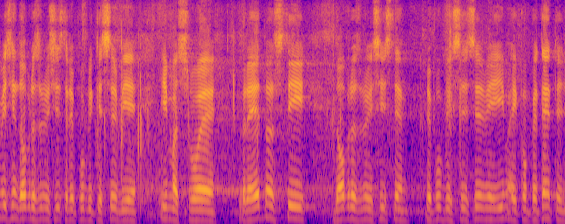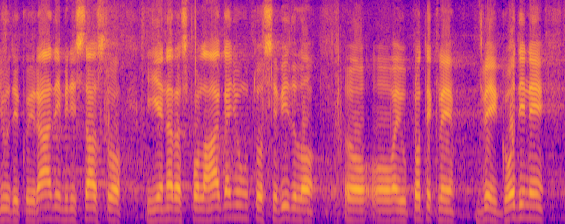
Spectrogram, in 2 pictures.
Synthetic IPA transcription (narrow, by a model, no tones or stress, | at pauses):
jamislimd̪aobɾazonisist̪emɾe̞publikesr̩bije̞imasʋo̞je̞ʋɾeːd̪no̞st̪i | d̪ao̞bɾazonisist̪em | ɾe̞publikessərbijeimaiko̞mpe̞t̪ent̪ne̞ʎuːd̪e̞ko̞jiɾaːd̪eminist̪aɾst̪ʋo̞ | je̞naɾaspo̞laːɡaɲut̪o̞ːse̞ʋid̪elo̞ | oʋajupɾo̞t̪e̞kle̞ | d̪ʋeːɡo̞d̪ine̞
